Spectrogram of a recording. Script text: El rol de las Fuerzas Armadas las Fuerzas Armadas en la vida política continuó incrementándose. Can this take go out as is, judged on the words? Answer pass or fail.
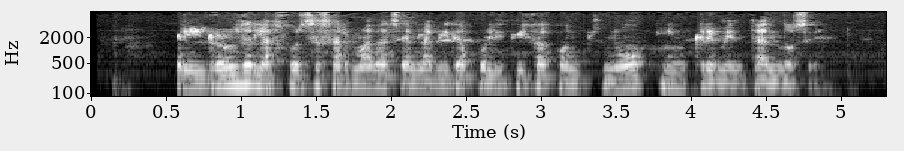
fail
